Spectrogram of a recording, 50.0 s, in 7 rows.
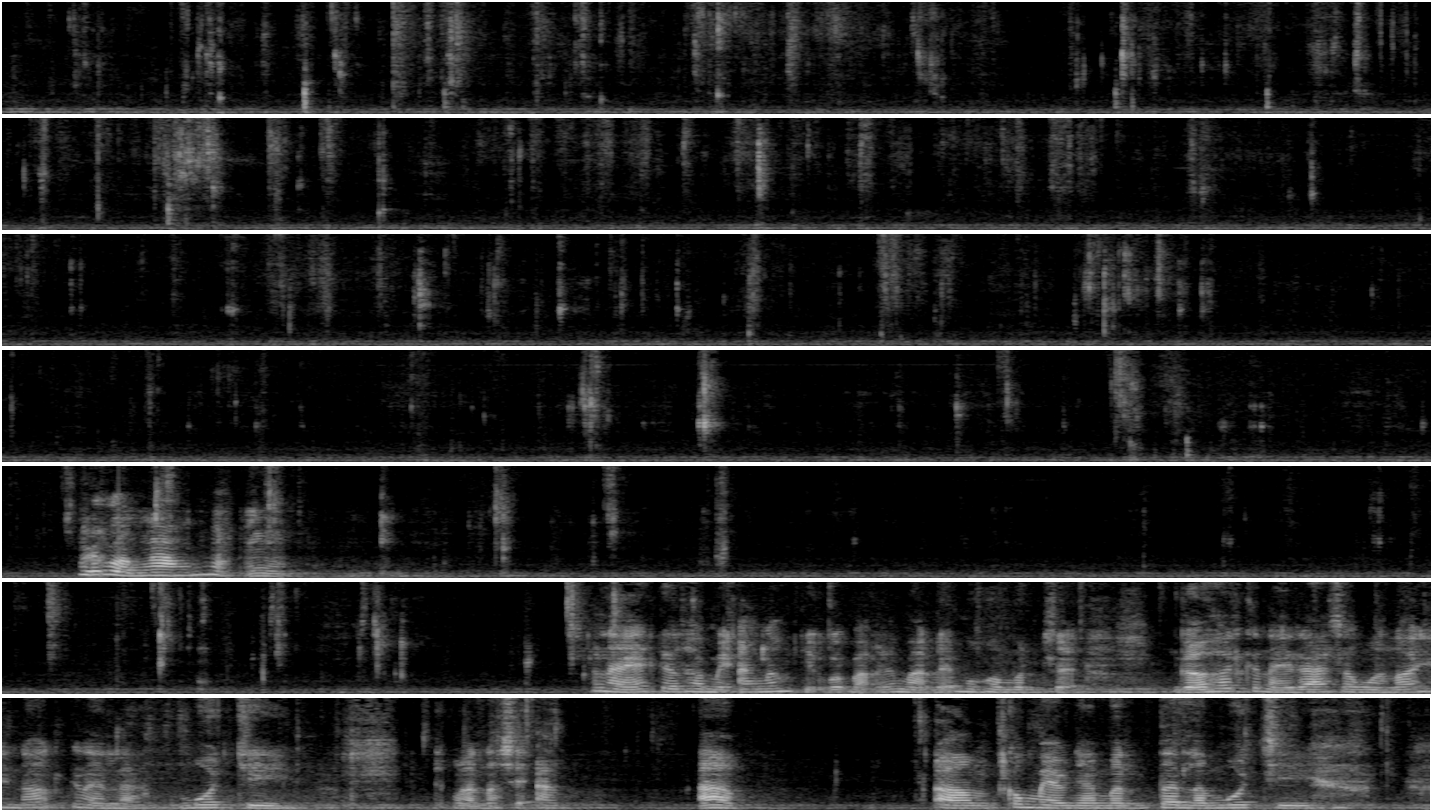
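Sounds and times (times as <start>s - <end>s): biting and chewing: 0.0s - 29.0s, 34.2s - 38.7s
low hum: 0.0s - 50.0s.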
